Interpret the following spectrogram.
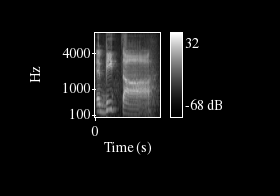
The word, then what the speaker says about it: EBITDA: tax depreciation and amortization so evita or edita my old finance finance professor used to say ebitda ebitda ebitda it's like how koreans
